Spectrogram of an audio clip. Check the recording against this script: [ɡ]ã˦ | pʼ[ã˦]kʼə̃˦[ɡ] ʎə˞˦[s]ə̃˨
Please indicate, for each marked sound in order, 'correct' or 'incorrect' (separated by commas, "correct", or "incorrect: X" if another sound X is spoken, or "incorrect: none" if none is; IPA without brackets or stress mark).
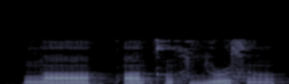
incorrect: ŋ, correct, incorrect: x, correct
